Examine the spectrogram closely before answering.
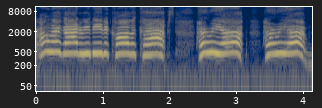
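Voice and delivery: mock a frantic alarmist urging everyone to run; psycho panic. Nephew's girlfriend rushing the daughter out, mock hysterical. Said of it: "like a freaking psycho".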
